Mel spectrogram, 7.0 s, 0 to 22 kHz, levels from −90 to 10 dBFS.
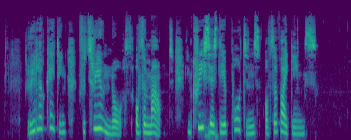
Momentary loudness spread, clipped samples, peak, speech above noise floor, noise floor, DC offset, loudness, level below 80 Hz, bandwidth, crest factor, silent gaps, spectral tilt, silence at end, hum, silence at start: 12 LU; under 0.1%; 0 dBFS; 51 dB; -73 dBFS; under 0.1%; -20 LUFS; -66 dBFS; 15.5 kHz; 22 dB; none; -1.5 dB/octave; 0.7 s; none; 0.5 s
